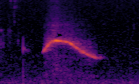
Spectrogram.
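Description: A single whistle through the teeth, rising quickly then sliding slowly downward in pitch, close and clear, lasting under a second against a quiet background.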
